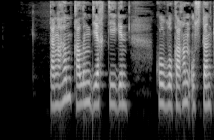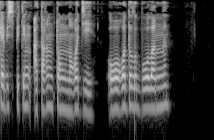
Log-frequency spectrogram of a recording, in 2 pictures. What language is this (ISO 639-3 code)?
sah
